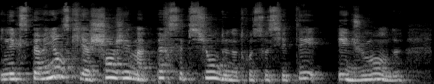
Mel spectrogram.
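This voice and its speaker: A woman speaks in a high voice at a fairly slow pace. The room echo is audible. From northern France. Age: young. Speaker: YouTuber. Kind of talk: personal vlog monologue.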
